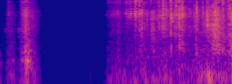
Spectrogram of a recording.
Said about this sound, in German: Und zwar werde ich jetzt hier eine kleine Zwiebel schälen. Also keine ganz kleine, sondern so mittel. Und dann wird die halbiert und in eine der beiden Hälften sticht man dann mit einer Gabel rein.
